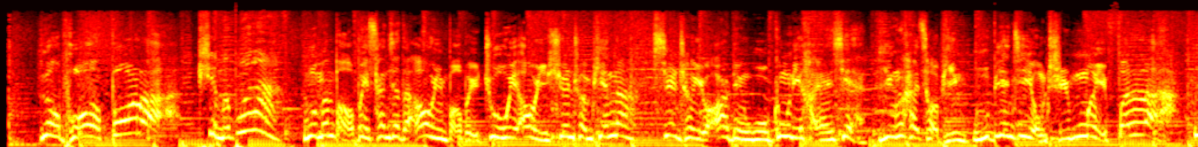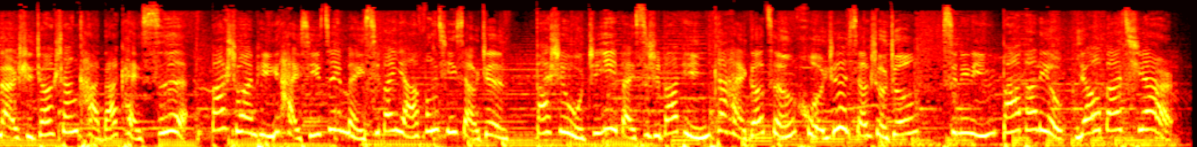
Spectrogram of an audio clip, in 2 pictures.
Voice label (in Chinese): 女 电台广告 男女搭配; 招商·卡达凯斯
